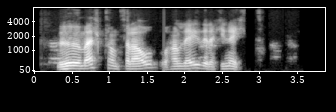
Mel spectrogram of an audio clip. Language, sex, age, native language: Icelandic, male, 50-59, Icelandic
